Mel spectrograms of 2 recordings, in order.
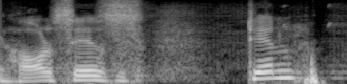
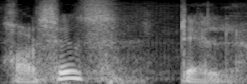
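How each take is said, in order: First: Wrong version with tail rising; wrong form, horses with s. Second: Plain correct version; teacher giving the right form, said plainly; correct form, horses' tail. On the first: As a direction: stress on tail. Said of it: "ऐसे करेंगे हम लोग गलत हो जाएंगे". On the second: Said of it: "अब सिर्फ apostrophe comma दे दो". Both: Shown as a demonstration.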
